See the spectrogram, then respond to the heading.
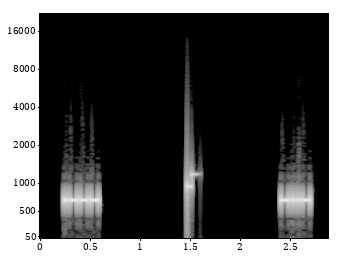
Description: Morse code, heard as a keyed tone, about 44 wpm, 700 Hz. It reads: J X
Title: Single Character (Letter:Number:Punctuation:Prosign) 45wpm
